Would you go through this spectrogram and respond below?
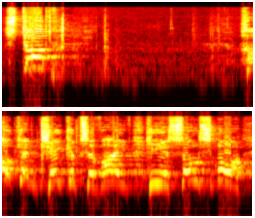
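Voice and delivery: very high, loud pleading; frantic shouted plea for mercy; desperate begging shout. Acted. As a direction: cry out to God, begging. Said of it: "He says".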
